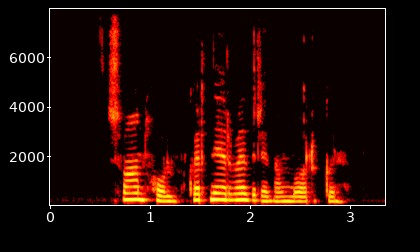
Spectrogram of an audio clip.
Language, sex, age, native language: Icelandic, female, 30-39, Icelandic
